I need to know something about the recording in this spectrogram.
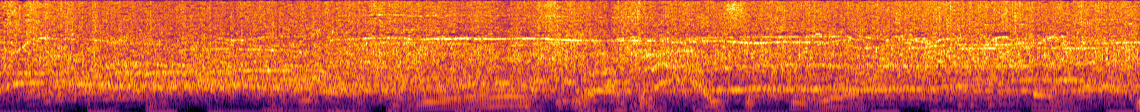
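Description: Steady, dense applause from a crowd with scattered cheers and whoops, holding a loud, even level for several seconds without pause.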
